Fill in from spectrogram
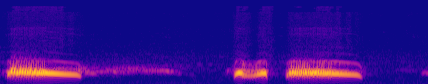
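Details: Spotted dove coo: a long low hoot fading into a murmur, then a quick double note and another sustained falling coo.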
